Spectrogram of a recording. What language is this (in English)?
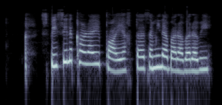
Pashto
